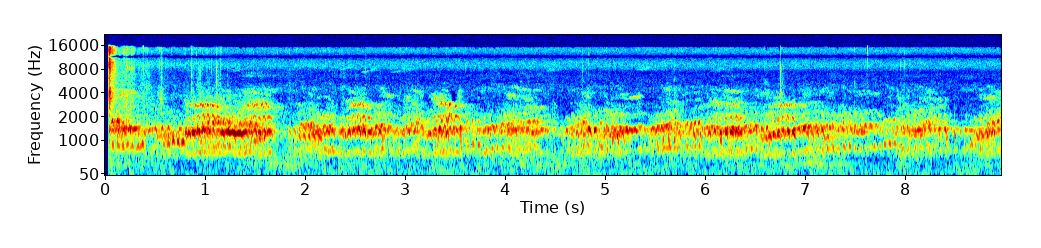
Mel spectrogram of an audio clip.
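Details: Boreal digging frog (Kaloula borealis) chorus at Chungnyeongsan, Jangseong, Korea, dated 2021.2: a dense chorus of nasal, bleating calls overlapping without a break.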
